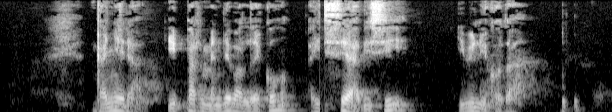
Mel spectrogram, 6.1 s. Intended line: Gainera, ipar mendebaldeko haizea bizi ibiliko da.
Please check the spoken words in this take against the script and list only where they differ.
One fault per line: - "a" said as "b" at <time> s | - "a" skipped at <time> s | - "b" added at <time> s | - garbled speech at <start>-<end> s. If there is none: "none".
none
